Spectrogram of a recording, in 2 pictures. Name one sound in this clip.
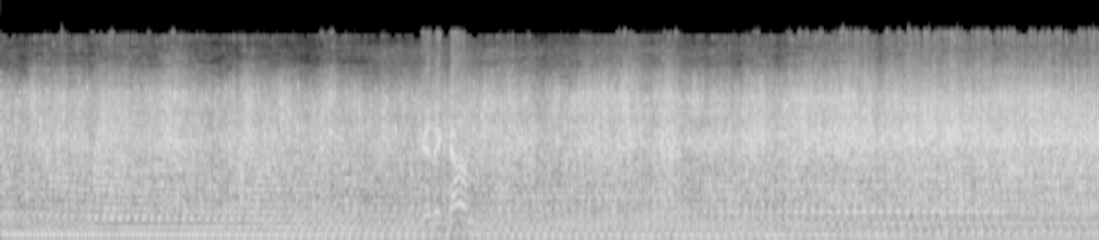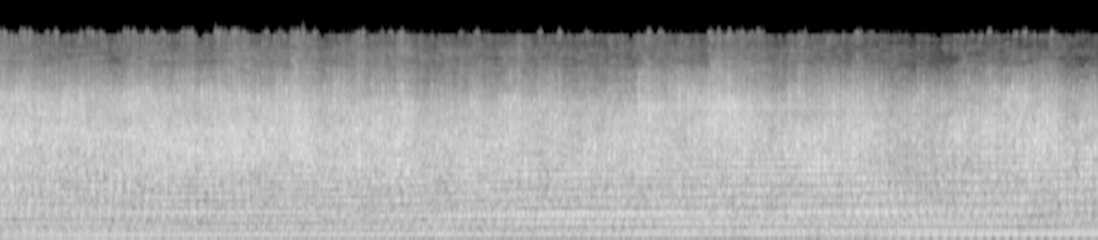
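Propeller engines of biplanes drone loudly and steadily.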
